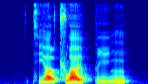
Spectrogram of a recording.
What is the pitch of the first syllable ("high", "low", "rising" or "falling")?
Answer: low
